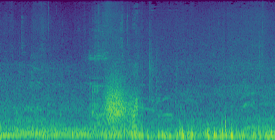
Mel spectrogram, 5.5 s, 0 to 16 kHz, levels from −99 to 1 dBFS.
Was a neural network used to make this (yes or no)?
no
